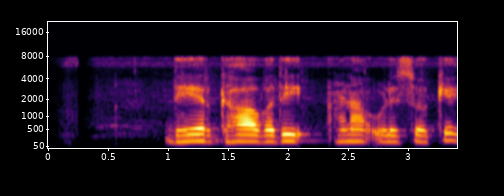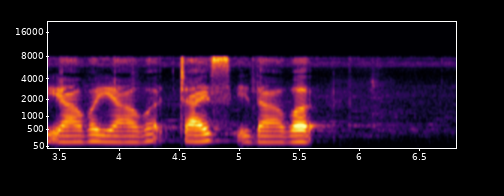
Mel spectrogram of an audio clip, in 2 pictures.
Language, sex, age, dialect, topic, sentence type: Kannada, female, 31-35, Central, banking, question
